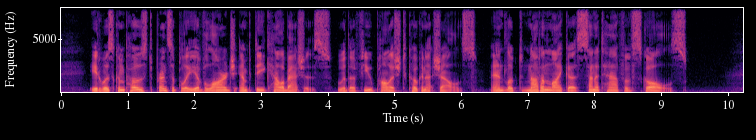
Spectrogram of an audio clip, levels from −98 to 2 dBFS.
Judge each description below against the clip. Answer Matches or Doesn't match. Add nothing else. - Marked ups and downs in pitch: Matches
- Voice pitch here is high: Doesn't match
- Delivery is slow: Matches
